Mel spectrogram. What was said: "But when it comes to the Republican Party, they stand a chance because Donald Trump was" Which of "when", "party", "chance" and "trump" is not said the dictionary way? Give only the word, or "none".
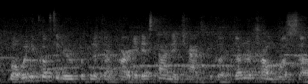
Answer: none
